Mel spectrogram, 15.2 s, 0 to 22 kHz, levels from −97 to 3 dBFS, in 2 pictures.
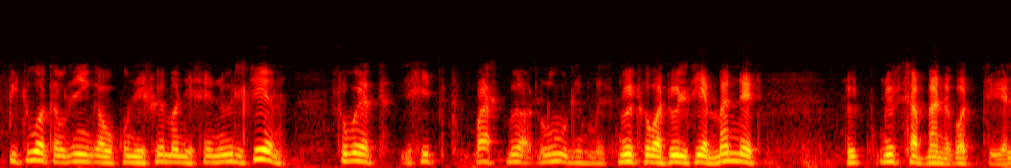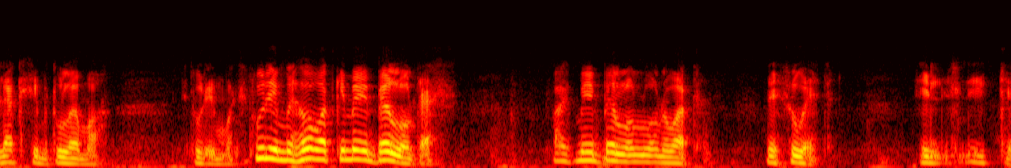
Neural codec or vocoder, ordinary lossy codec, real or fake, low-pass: none; none; real; 7.2 kHz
